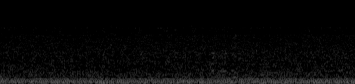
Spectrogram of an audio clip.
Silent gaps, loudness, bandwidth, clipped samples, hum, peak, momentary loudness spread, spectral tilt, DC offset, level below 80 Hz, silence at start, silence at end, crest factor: none; -53 LUFS; 7.4 kHz; under 0.1%; 50 Hz at -60 dBFS; -40 dBFS; 1 LU; -4.5 dB/octave; under 0.1%; -60 dBFS; 0 s; 0 s; 12 dB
